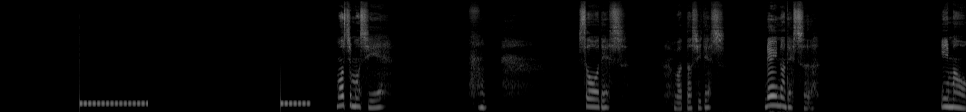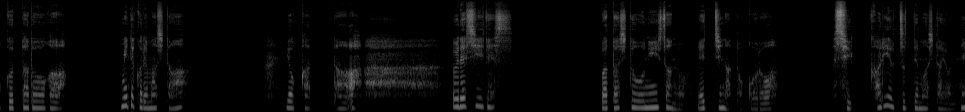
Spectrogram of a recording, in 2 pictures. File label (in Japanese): ある日の電話（効果音あり）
